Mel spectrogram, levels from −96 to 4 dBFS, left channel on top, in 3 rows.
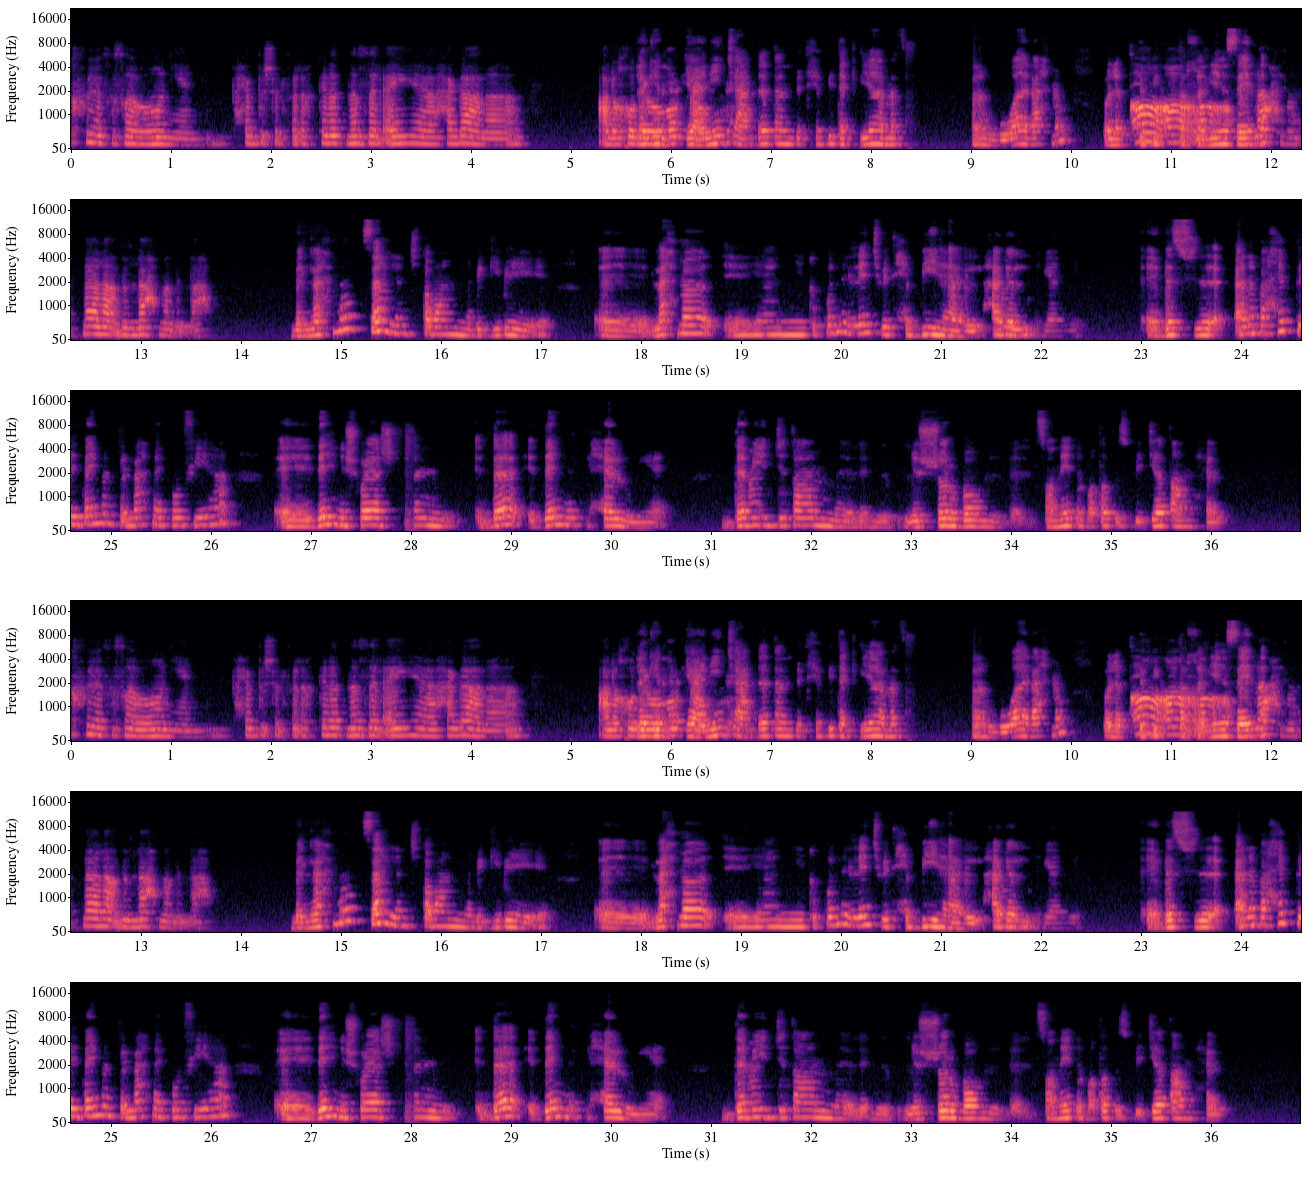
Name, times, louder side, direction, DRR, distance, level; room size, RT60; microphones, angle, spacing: voice 1, 0.0-4.5 5.3-6.4 10.6-13.7 21.6-21.8 31.4-31.5, left 1 dB, 30° left, 1.1 m, -30 dB
voice 2, 5.6-8.3 9.0-9.9 10.3-10.8 11.1-11.8 14.5-17.0 17.5-22.4 23.1-26.2 26.6-30.5 31.1-36.1, right 1 dB, 5° left, 0.8 m, -28 dB
2.6 x 2.3 x 3.1 m
head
